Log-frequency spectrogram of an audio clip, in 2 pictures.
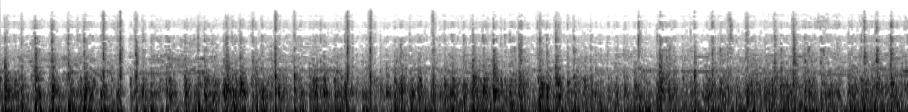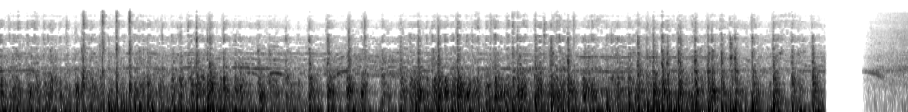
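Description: A large crowd chants and shouts loudly close by.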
